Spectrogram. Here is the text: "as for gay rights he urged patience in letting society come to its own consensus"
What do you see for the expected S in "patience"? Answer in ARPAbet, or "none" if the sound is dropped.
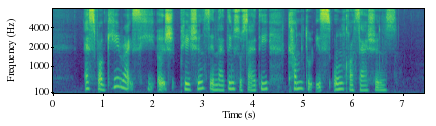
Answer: S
